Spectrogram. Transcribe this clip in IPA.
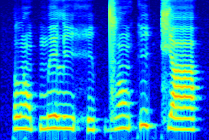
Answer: l ɔ̃˨ p̚ m e˧ l i˨˩ h i˨ p̚ d͡z ɔ̃˧ k i˦ ʔ t͡ɕ a˧

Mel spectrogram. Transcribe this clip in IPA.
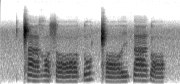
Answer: ǁ aː ɣ ɒ s ɒː ɗ ɔ ǁ ɒː ɪ̯ θ aː ɗ ɒ

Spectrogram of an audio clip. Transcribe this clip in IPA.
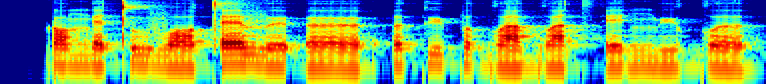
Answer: ɽ ɔ ŋ ɛ tʼ u v ɔ tʼ ɛ v ø ʔ œ | ʔ ə k y p ə ɡʷ a ɡʷ a t͡sʼ e ŋ͡m y ɡʷ ə

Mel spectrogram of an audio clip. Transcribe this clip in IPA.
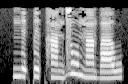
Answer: ŋ e˨ ʔ p e˨ p̚ h ã˨˩ ŋ d͡z o˥˧ ŋ ã˧ b a˨˦ w

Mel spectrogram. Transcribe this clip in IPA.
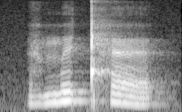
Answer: ɛ̤ m ɪ ǃʰ ɛː

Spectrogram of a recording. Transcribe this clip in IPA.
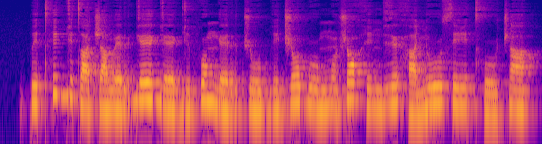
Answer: p i˨ tʰ i˦ ɡ i˦˨ t a˨ t͡ʃ a˨ β e˨ r ɡ eː˦ ɡ eː˨ ɡ i˨ f o˦ ŋ eː˨ r t͡ʃ uː˨ b i˨ d͡ʒ o˦ ɓ u˨ ŋ ũ˨ ʃ ɔ˦ h i˨ ŋ ɣ ɪ˦ h a˨ ɲ uː˦ s iː˦ tʰ uː˨ t͡ʃ ã˦

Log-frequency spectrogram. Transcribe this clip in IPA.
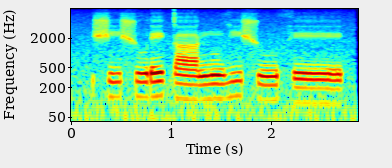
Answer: ʃ i˨ ʃ u˨ ɾ e˦ ɡ aː˨ ŋ ũ˨ ɣ i˦ ʃ uː˨ h eː˨

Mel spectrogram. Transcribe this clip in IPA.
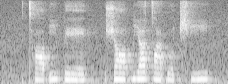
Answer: tʰ ɒ ʔ i p e | ʃ ɒ ɓ i tˤ e ɓ o t͡ɕʰ i

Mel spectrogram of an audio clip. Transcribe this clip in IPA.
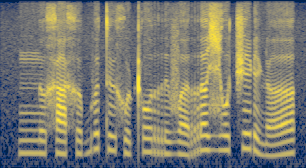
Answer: nː ɵ˨ x a˨ x ɵ˨ b ɵ˦ t ʉ˧ x u˨ ʈʰ o˧ r ɨ˨ v ɐ˨ r ɐ˦ ʑ o˦ t͡ʃ i˦ ɽ i˨ ɳ ɐ˨˦

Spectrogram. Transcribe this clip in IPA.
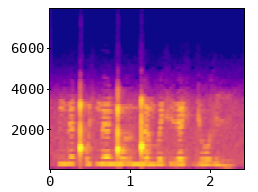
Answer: n d ɛ ǃʼ o sʲ m ɛ ŋ͡ǃ o r ŋ͡ǃ ɛ m b ɛ sʲ r ɛ sʲ dʲ o z i

